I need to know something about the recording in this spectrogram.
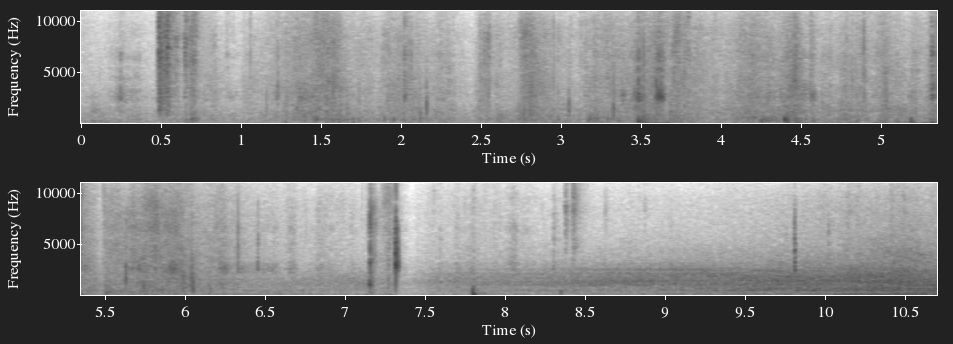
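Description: Footsteps and scattered clicks and knocks of handling while walking in the dark, with a sharp knock about seven seconds in. A steady noise builds over the last couple of seconds.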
